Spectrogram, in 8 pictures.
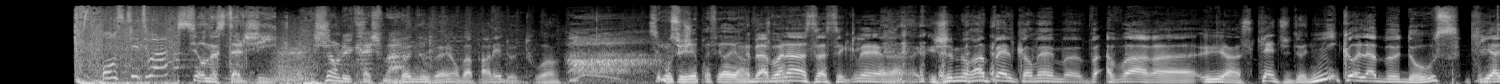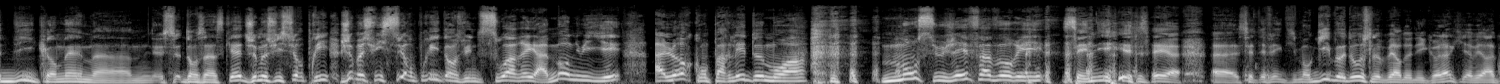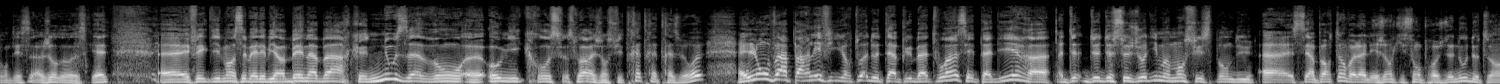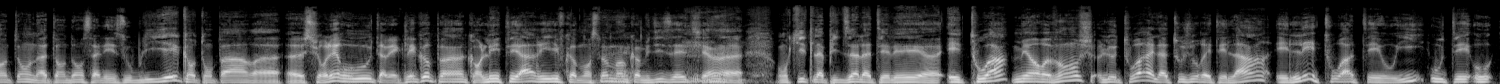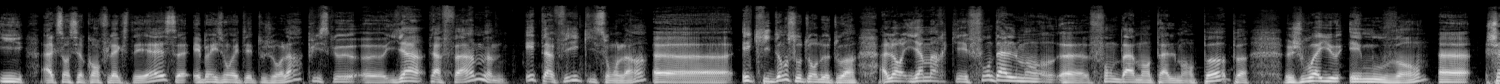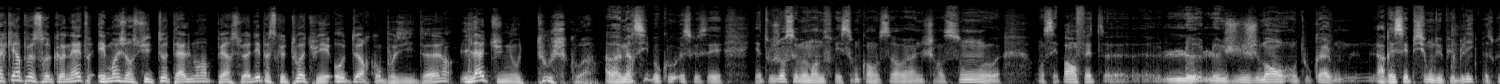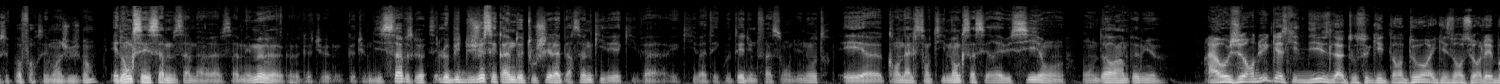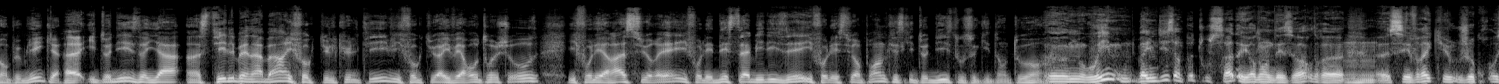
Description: Les interviews
Benabar estl'invité de "On se tutoie ?..." avec Jean-Luc Reichmann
